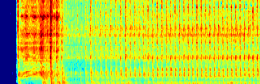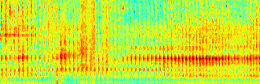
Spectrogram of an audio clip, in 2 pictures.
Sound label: Motorcycle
